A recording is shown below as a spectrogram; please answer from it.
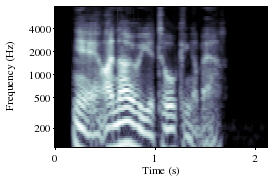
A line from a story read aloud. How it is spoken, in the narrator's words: I said testily, irritated by the conversational non sequitur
